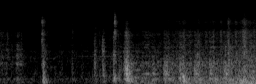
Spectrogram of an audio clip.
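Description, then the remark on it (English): A car engine starts: a few sharp clicks and clunks, then the motor catches and settles into a steady low rumble that continues to the end. The car is in the UC parking lot at Drew University and is about to pull out of its space for a drive around the campus. “So now we are pulling out of the space that we're in.”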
